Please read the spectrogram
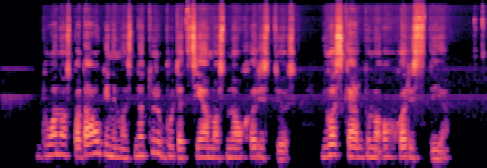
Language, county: Lithuanian, Klaipėda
